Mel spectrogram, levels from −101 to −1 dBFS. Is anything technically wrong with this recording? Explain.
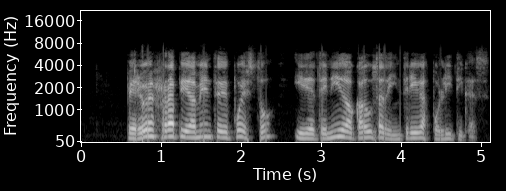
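Yes. There are lost LE Audio frames at 0.50 s, at 2.08 to 2.10 s after "es rápidamente" and before "y detenido a", and at 3.66 to 3.70 s just after "y detenido a". Each gap is briefly filled by the decoder, which repeats the last spectrum with scrambled phase. The result is a short noisy smear in the speech. The first two gaps are about 15 ms, which fits two 7.5 ms frames. The last is about 30 ms and sounds longer.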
